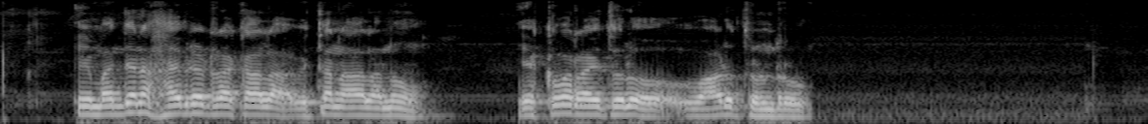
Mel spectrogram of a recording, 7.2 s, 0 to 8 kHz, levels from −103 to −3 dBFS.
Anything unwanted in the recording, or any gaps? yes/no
no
